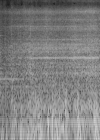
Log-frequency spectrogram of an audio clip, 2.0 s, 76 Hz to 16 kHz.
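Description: Kawasaki Versys-X 300 parallel-twin motorcycle engine running on the move, with heavy wind noise on the rider's microphone.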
